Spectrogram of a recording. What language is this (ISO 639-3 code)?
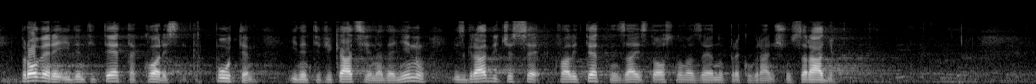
srp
